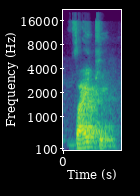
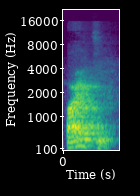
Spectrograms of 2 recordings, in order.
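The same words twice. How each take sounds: First: Viking begun with a buzzed V; V pronunciation. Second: Biking begun with a B, lips closed; B pronunciation. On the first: Learner showing the B and V difference, V in Viking. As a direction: say Viking with V, not B. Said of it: "between B and V". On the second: Learner showing the B and V difference, B in Biking. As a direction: say Biking with B, not V. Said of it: "B and V pronunciation". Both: Shown as a demonstration.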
